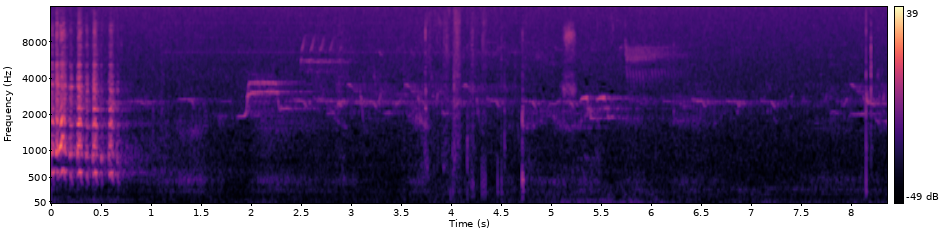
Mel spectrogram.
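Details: A wild turkey on its roost tree, with hunters right beneath it on a Kentucky morning hunt in 2013, gives one loud, rapid, gurgling gobble under a second long, followed by thin songbird whistles and chirps.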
